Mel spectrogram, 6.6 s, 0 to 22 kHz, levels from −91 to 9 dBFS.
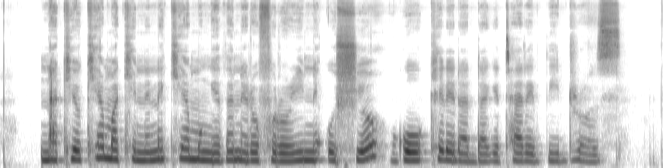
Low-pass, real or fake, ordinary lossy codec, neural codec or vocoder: none; fake; none; vocoder, 44.1 kHz, 128 mel bands every 256 samples, BigVGAN v2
